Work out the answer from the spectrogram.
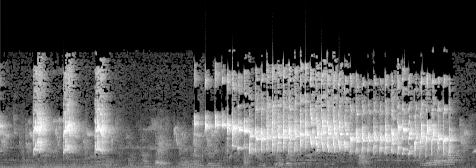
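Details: Lovebird on a master track for stimulating other lovebirds to sing ngekek; three loud separate squawks, a short pause, then a long rapid chattering trill lasting about five seconds before fading.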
